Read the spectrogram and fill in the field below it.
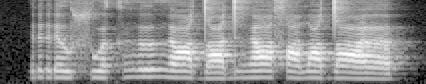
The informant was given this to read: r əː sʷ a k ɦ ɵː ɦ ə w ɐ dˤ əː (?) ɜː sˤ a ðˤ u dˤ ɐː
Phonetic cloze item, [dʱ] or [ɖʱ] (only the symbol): dʱ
